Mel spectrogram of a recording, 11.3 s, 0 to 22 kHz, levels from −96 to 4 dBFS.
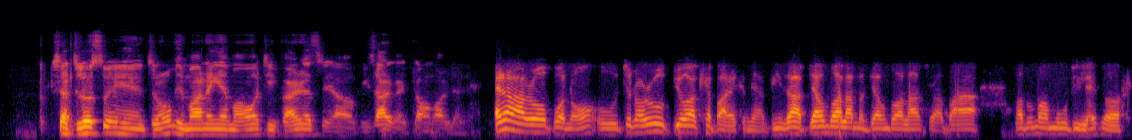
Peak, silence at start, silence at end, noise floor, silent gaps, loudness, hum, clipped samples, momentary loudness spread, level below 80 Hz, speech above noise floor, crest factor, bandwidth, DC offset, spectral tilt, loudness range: -2 dBFS; 0.4 s; 0.05 s; -55 dBFS; none; -25 LUFS; none; under 0.1%; 16 LU; -74 dBFS; 30 dB; 24 dB; 9.2 kHz; under 0.1%; -6 dB/octave; 4 LU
